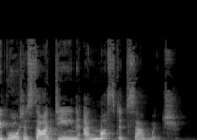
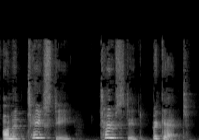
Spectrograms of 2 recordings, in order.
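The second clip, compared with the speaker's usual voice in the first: put-on proud girl; 7 semitones higher than usual. A narrator's reading. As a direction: present it like a treat. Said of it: "said Carla".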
